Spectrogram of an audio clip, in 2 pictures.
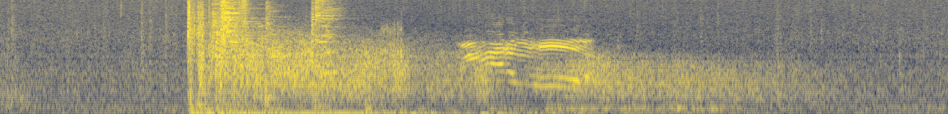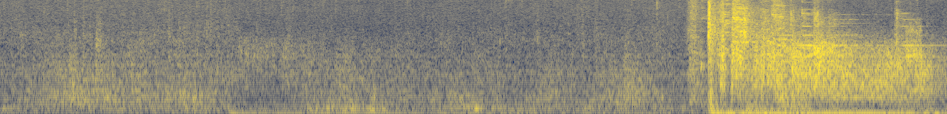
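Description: A tank cannon fires with a loud booming blast.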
